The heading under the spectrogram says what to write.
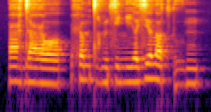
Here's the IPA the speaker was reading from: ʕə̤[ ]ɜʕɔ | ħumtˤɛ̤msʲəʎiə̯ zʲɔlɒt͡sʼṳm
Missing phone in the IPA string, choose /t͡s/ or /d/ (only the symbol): d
